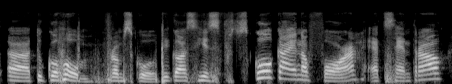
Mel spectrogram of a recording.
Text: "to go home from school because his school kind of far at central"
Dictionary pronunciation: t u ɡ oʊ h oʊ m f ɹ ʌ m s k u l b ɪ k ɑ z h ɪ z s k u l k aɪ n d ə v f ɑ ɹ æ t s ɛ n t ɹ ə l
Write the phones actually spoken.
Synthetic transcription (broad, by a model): t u ɡ oʊ h oʊ m f ɹ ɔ m s k u l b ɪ k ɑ s h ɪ s k u l k aɪ n d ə f ɑ ɹ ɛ t s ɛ n t ɹ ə l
